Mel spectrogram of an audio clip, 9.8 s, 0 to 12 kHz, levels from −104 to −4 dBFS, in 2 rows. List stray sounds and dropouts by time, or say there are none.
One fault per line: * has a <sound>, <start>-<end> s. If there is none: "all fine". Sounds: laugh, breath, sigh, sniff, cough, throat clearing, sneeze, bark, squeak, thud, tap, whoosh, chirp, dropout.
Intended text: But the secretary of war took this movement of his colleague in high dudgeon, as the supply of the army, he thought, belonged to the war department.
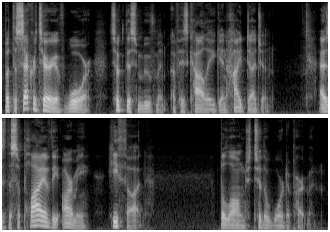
all fine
